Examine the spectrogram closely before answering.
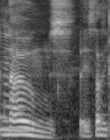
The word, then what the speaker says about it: gnomes: the goose gnomes gnomes gnomes you don't pronounce the G I know good know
